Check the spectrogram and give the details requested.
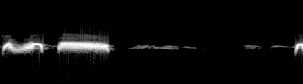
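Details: Spotted dove giving high-pressure provoking coos meant to draw answering calls from wild doves: a bent hooting note, a long harsh sustained coo, soft trailing murmurs, then another coo starting.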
